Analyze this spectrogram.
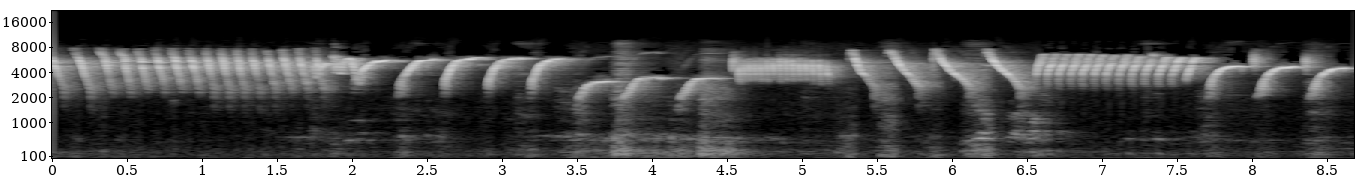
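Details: Gloster canary of the crested corona type singing vigorously, opening with a fast high rolling trill, then a string of rising whistled sweeps, a buzzy section and a rapid trill, ending in swooping notes.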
